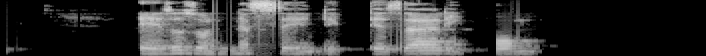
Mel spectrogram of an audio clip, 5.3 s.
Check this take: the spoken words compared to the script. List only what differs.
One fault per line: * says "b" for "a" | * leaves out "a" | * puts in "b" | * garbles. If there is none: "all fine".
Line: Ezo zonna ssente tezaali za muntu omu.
* leaves out "za muntu"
